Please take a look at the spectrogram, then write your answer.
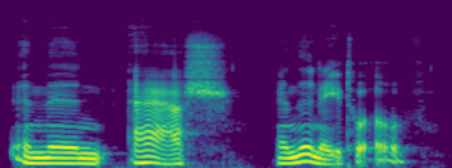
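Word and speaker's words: Æ: it x and then ash and then a12 he says the ae is pronounced ash he said the a12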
